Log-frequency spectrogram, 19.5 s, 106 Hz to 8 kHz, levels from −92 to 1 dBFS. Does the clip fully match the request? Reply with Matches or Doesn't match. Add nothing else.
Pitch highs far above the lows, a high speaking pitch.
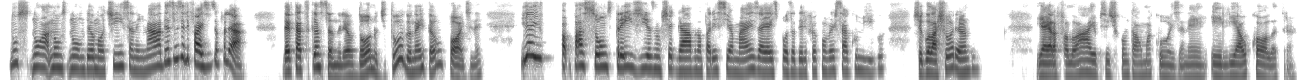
Doesn't match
